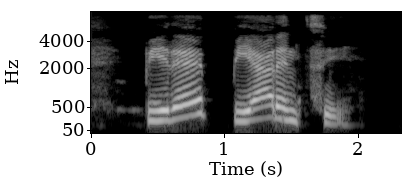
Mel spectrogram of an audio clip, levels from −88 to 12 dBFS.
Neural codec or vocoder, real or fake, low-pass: codec, 16 kHz, 16 kbps, FreqCodec, larger model; fake; 7.2 kHz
